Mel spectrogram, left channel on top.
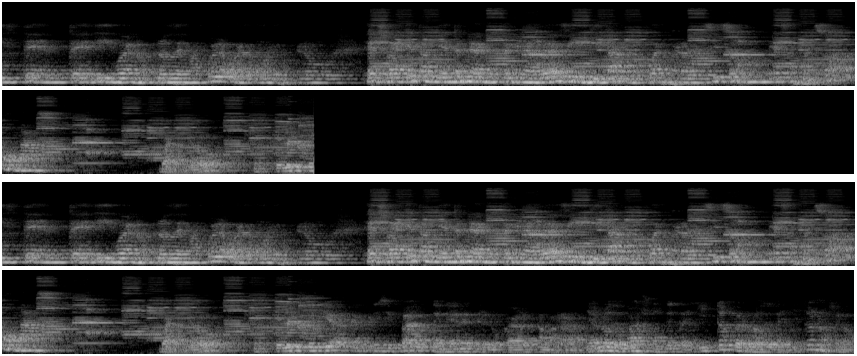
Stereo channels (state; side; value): drops out; left; at 11.7 s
